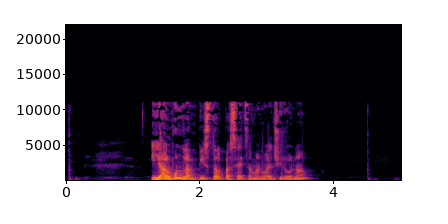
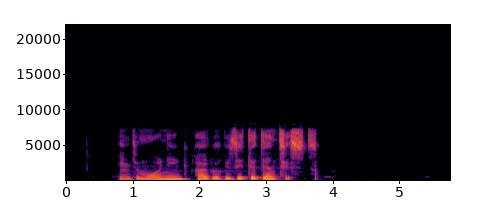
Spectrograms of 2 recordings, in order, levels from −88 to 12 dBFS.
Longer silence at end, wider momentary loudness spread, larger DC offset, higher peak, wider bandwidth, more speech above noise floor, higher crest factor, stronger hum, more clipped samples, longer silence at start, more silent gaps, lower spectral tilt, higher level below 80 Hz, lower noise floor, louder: second, 1.4 s vs 2 s; about the same, 13 LU vs 13 LU; neither; about the same, 0 dBFS vs -2 dBFS; first, 11.5 kHz vs 7.6 kHz; second, 61 dB vs 66 dB; about the same, 22 dB vs 20 dB; neither; neither; first, 1.3 s vs 0.8 s; neither; second, -4.5 dB/octave vs -6 dB/octave; about the same, -58 dBFS vs -58 dBFS; second, -80 dBFS vs -85 dBFS; about the same, -20 LUFS vs -20 LUFS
